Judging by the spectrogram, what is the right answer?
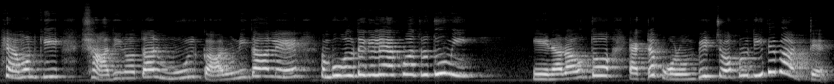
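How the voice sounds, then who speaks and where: A woman's voice: extremely high pitch, animated, unhurried, roomy sound, voice pushed up. A woman voicing a cheeky, curious youngster in a comic audio story, teasing and questioning. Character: cheeky, curious youngster needling an old uncle.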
